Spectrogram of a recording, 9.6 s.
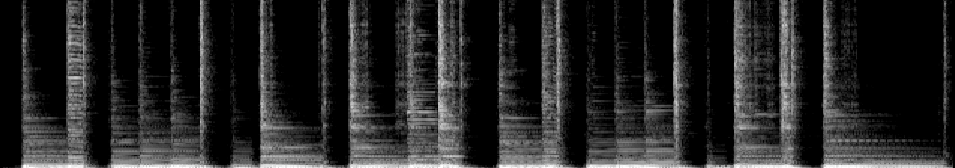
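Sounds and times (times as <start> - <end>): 
modern guitar playing: 0.2 - 9.5.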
